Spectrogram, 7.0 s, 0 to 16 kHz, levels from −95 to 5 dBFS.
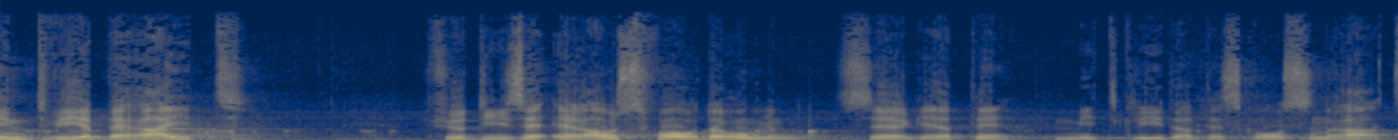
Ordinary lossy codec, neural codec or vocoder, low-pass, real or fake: none; none; 14.4 kHz; real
